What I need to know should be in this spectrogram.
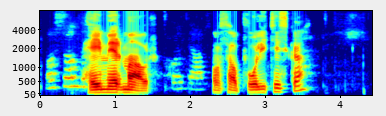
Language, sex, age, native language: Icelandic, male, 40-49, German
